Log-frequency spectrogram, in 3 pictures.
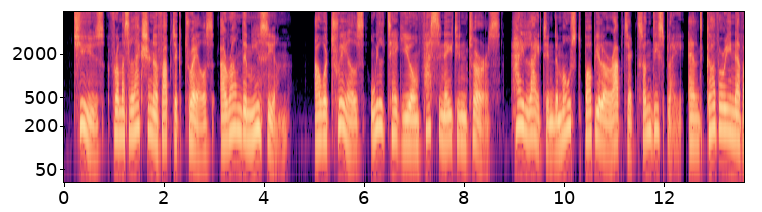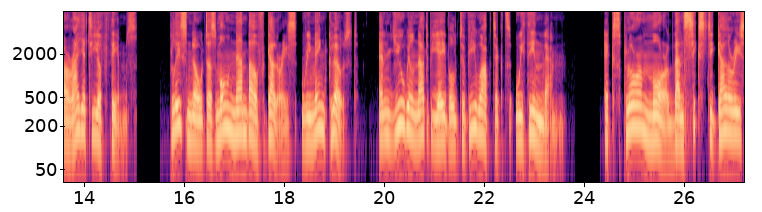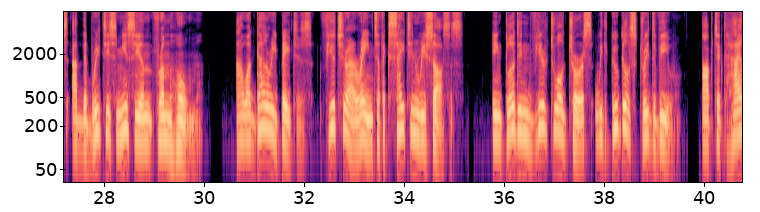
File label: english commercial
